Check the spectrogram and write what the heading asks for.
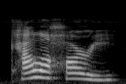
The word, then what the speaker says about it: Kalahari: life the drier western regions toward the calar Kalahari spelled ka la har I desert or left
